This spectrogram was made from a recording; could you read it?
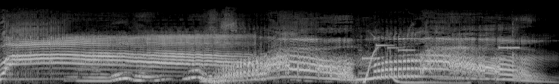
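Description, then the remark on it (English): A man's voice imitates a motorcycle engine with a loud, buzzy, continuous drone, its pitch wobbling, then revving up and dropping in several swoops over about five seconds. “Do a motorcycle more for me.”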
